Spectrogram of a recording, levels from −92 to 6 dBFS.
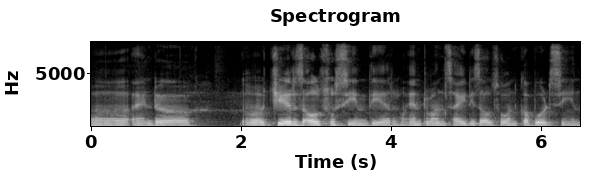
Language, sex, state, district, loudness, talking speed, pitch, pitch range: English, female, Punjab, Pathankot, -19 LUFS, 140 wpm, 160 Hz, 150-170 Hz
